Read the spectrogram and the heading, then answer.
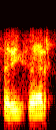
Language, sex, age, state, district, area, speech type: Tamil, male, 18-30, Tamil Nadu, Dharmapuri, rural, conversation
